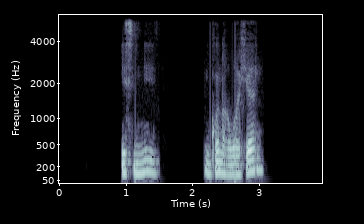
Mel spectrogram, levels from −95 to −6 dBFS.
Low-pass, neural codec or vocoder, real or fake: 5.4 kHz; none; real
